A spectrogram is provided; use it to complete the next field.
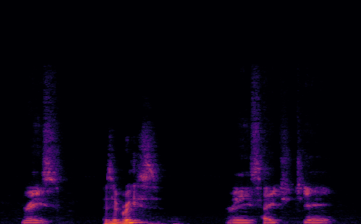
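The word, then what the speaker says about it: Rhys: The Welsh way of spelling Reese, that start bit. Sorrow. What a sorrow one. You want an invite? Alright, dude. Yeah, I'm well, thanks, mate. There you go. Reese HG.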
